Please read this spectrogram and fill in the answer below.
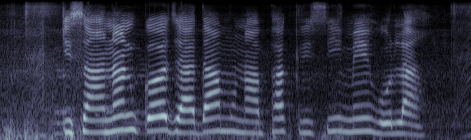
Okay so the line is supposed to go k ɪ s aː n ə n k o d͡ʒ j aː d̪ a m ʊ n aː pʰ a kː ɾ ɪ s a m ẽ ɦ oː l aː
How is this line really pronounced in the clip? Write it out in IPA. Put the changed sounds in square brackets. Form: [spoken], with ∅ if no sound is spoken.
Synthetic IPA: k ɪ s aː n ə n k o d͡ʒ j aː d̪ a m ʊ n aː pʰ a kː ɾ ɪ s [i] m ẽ ɦ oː l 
